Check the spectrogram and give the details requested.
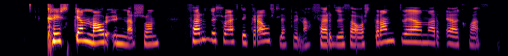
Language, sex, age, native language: Icelandic, female, 20-29, Icelandic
